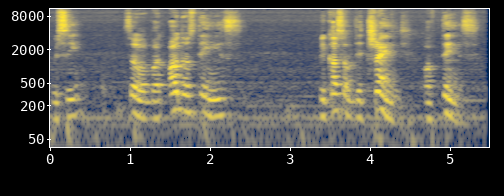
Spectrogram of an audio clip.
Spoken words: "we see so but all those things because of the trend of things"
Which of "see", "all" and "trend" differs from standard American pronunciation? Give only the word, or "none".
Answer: none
